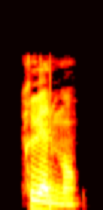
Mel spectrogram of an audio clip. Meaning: 1. cruelly 2. desperately, sorely
- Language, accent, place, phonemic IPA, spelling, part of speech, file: French, France, Lyon, /kʁy.ɛl.mɑ̃/, cruellement, adverb, LL-Q150 (fra)-cruellement.wav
